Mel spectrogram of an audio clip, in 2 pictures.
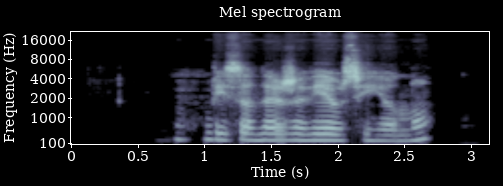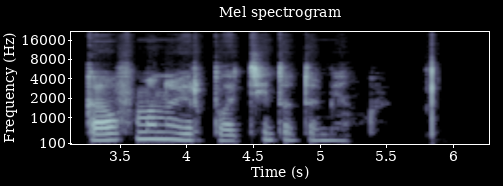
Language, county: Lithuanian, Vilnius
